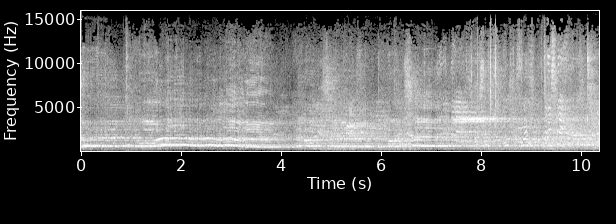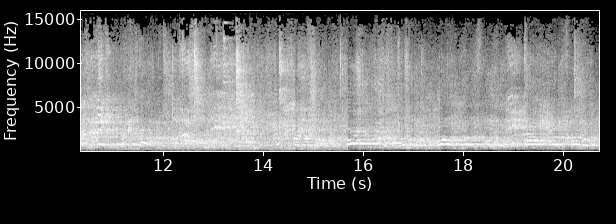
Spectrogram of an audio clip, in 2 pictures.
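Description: Children shout and call out in a large echoing hall.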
